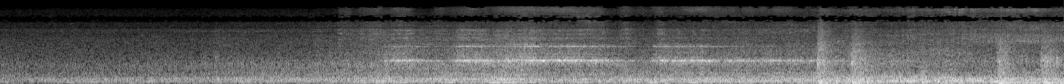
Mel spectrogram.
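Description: Eizan Electric Railway electric train arriving at the platform, its rumble growing steadily louder. A steady high squeal is heard from about four seconds in until just past eight, followed by clacks of the wheels over the rail joints.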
